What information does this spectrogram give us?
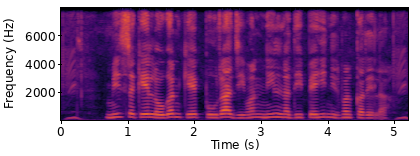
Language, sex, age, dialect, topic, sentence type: Bhojpuri, female, 31-35, Western, agriculture, statement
